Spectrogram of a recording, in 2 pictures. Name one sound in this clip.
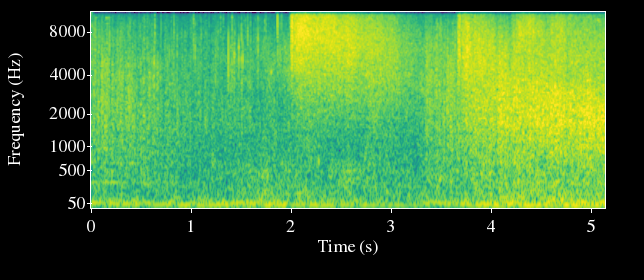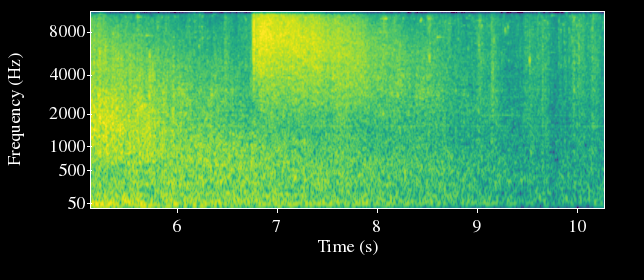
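A horse's hooves gallop over snow.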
